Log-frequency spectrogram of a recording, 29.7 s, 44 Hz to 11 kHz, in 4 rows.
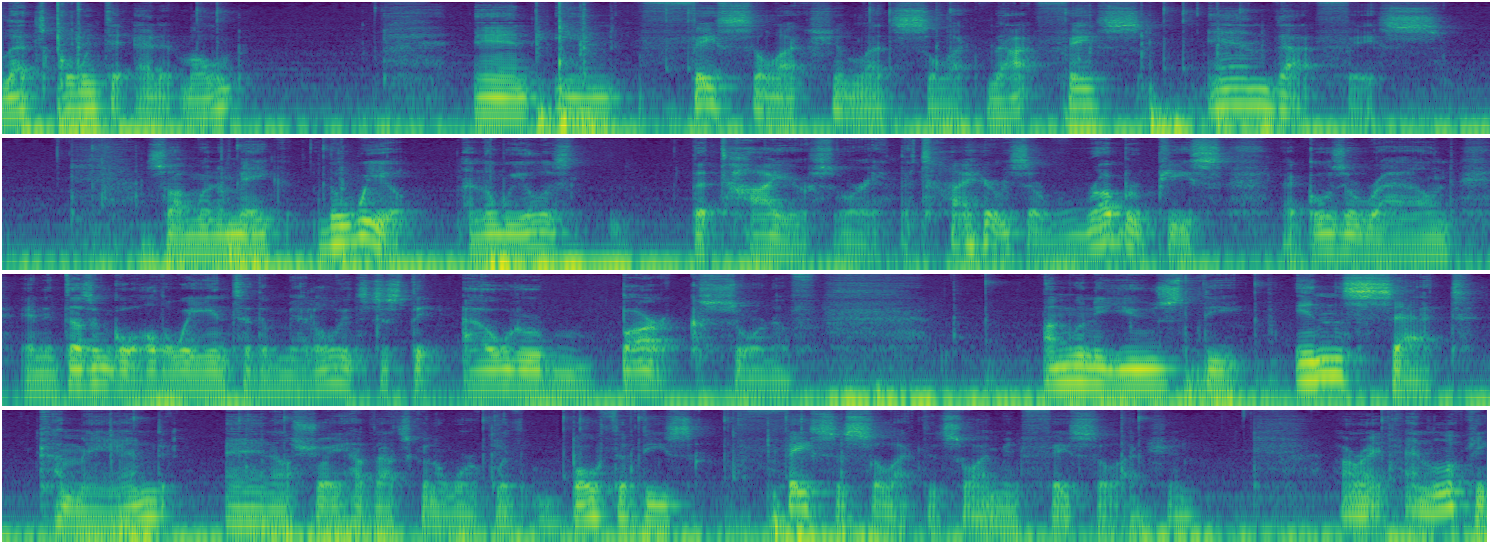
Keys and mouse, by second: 0.3 Tab, 2.8 ctrl+Tab, 4.4 click, 19.9-26.4 middle drag, 25.2-28.1 drag.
